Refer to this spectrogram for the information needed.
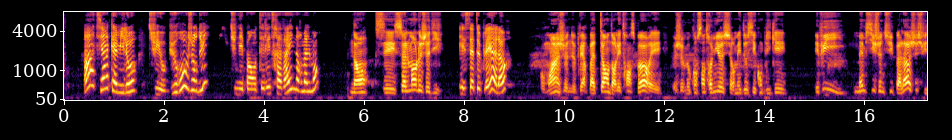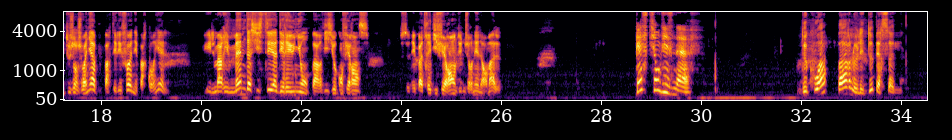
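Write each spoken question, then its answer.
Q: De quoi parlent les deux personnes?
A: Du télétravail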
